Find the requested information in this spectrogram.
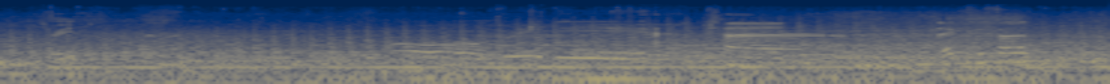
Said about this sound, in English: Yeah, I just love the cars outside my window whenever I'm podcasting now.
